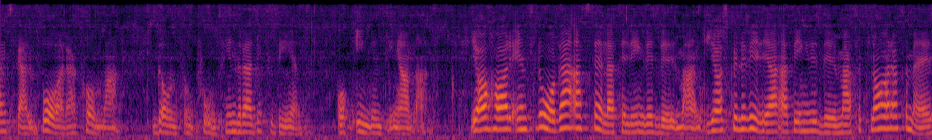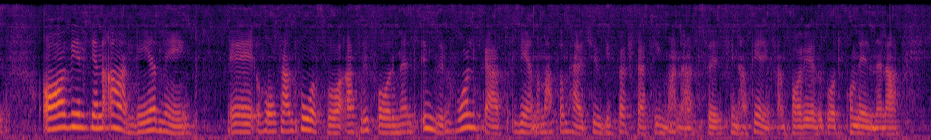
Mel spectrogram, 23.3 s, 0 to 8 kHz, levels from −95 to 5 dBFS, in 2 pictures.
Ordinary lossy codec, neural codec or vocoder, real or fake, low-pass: none; codec, 16 kHz, 4.8 kbps, FACodec; fake; 7.2 kHz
